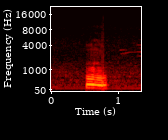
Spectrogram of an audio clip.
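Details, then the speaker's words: Infant crying: a grandchild's single brief, voiced wail heard faintly in the background of an online interview against quiet room noise. "okay grandpa is pissed off"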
